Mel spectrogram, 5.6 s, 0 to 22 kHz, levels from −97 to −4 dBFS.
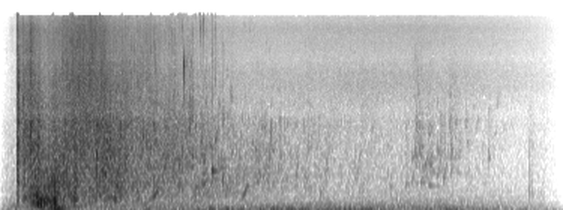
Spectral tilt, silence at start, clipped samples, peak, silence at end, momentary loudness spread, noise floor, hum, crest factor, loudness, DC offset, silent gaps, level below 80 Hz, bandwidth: -3.5 dB/octave; 0.15 s; under 0.1%; 0 dBFS; 1.05 s; 25 LU; -59 dBFS; none; 26 dB; -20 LUFS; under 0.1%; none; -38 dBFS; 17 kHz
